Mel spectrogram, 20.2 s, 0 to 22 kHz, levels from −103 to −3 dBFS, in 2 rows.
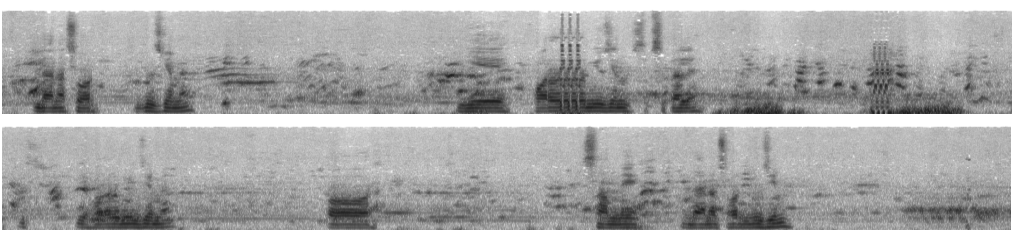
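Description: Repeated frames stutter the audio at 5.58–5.81 s, 8.71–8.88 s and 19.74–19.79 s: short compressed blocks of about 78, 52 and 26 ms replay.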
